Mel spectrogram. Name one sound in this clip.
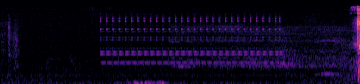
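Electronic game chimes twinkle softly.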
